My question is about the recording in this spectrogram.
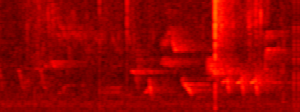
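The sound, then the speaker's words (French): Faint, high chirps and twitters from small birds drift in and out over a soft, steady background hiss, with one brief sharp tick partway through. “Les petits oiseaux qui chantent.”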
